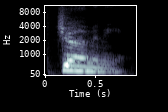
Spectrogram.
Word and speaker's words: Germany: So we have the same vowel sound and the first syllable is the stressed syllable, J, J. That's the as in her vowel sound. Germany, many, Germany. The two second syllables are reduced and unstressed.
